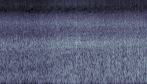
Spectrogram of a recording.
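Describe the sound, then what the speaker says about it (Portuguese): Heavy afternoon rain pours onto an umbrella in Macaúbas, Bahia, making a dense, continuous hiss and patter close overhead with no pauses. "Ó o barulho da chuva aí caindo aqui no guarda-chuva, ó."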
